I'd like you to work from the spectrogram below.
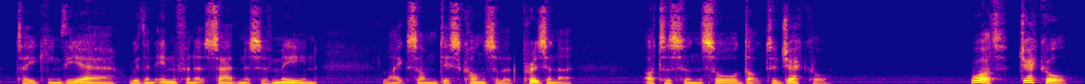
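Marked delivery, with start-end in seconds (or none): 9.8-10.7 very high, raised calling-out cry. Utterson, seeing Dr. Jekyll at a window, cries out. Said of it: "he cried".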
